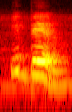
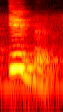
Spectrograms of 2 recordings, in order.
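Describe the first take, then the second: First: The stress is on the second syllable. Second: The stress is on the first syllable. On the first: The speaker calls it right. "e sim essa daqui" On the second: The speaker calls it wrong. "Essa palavra aqui não é íbero"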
